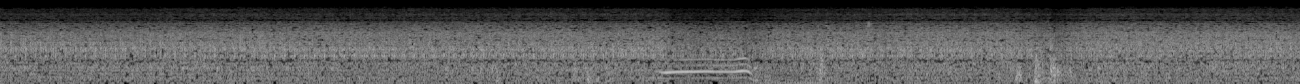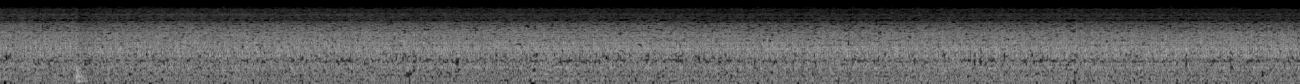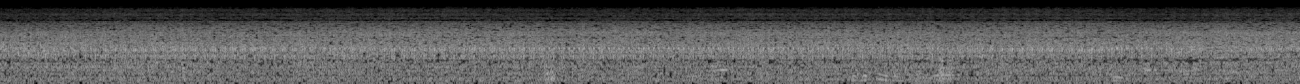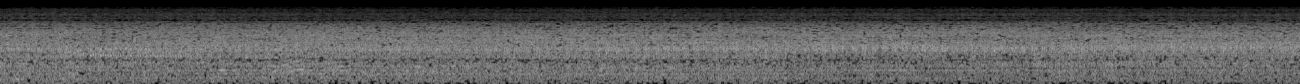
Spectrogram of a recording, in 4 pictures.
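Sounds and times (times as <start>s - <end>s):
sawmill machinery running: 0.0s - 52.0s.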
